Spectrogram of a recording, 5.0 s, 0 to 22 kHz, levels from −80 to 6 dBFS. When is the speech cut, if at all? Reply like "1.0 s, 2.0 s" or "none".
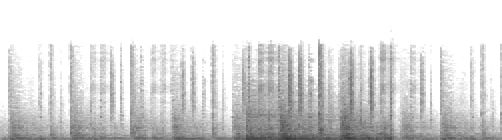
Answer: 2.4 s, 3.9 s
